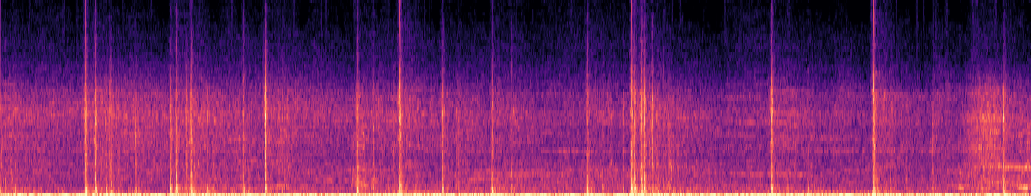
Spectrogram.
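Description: Aerial fireworks shells bursting: sharp bangs and crackles at irregular intervals, about one or two a second, over a continuous low rumble.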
